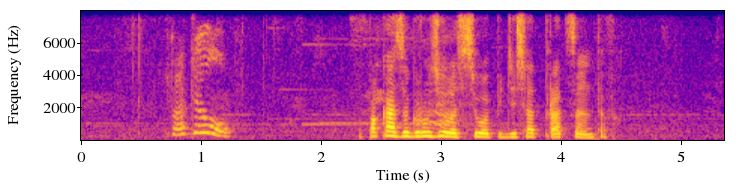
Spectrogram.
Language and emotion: Russian, neutral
